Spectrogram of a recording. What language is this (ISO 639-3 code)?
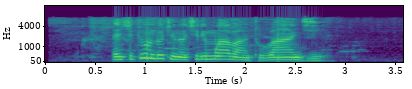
lug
